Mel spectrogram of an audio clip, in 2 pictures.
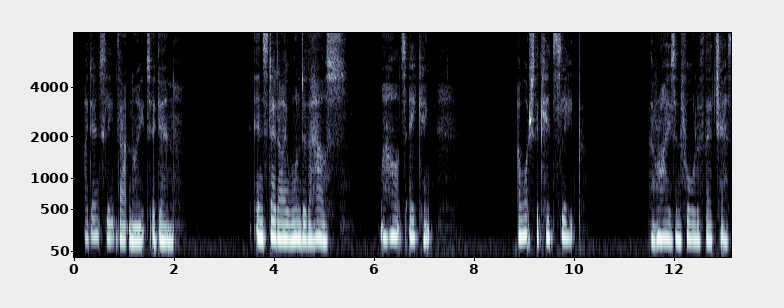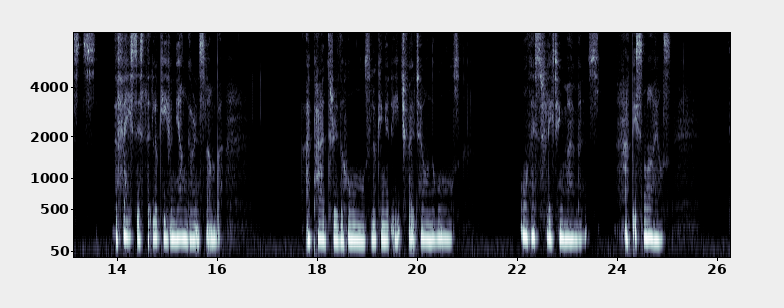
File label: Audiobook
